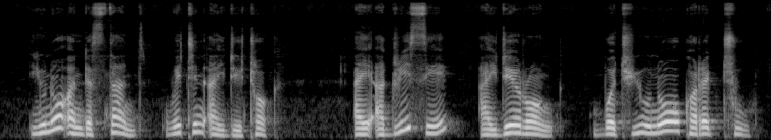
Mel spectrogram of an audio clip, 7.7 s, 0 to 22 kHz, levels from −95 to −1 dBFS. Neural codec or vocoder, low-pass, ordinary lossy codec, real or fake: none; 19.8 kHz; none; real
